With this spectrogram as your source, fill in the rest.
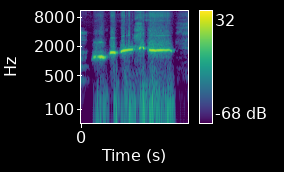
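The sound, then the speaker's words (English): A short whistled melody, the intro of a rock song, of four or five sustained notes stepping upward in pitch, fairly loud, with no talking, ending in a brief breathy trail. “just based on the title, I feel like it starts it. off with whistling.”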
